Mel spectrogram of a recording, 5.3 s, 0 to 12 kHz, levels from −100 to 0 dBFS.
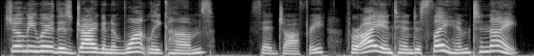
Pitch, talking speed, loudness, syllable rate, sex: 230 Hz, 200 wpm, -17 LUFS, 5.2 syllables/s, female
